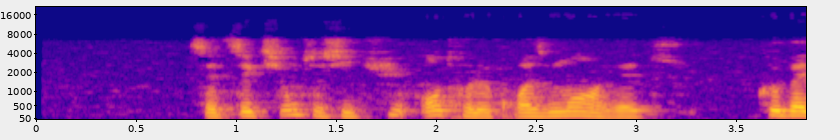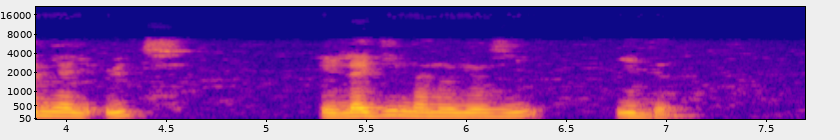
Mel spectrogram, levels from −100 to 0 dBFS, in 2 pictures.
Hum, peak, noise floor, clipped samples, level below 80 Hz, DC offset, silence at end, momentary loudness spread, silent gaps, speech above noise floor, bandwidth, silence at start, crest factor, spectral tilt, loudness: none; -2 dBFS; -66 dBFS; under 0.1%; -60 dBFS; under 0.1%; 0.6 s; 13 LU; none; 47 dB; 7 kHz; 0.8 s; 18 dB; -7 dB/octave; -20 LUFS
